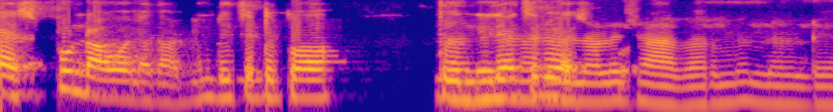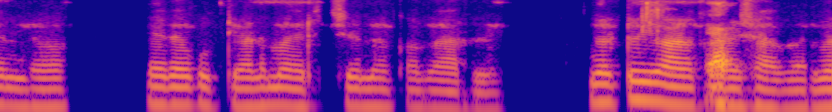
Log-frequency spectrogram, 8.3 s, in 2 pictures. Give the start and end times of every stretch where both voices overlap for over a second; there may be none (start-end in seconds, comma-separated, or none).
none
